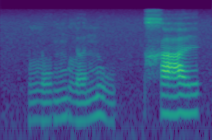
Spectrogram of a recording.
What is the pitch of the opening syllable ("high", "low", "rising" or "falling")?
rising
